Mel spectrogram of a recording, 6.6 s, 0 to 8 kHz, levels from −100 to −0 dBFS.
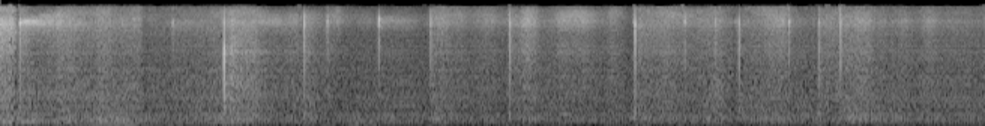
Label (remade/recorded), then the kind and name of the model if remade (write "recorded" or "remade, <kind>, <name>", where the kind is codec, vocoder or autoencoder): recorded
